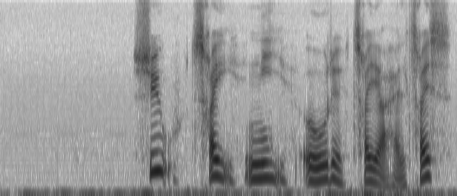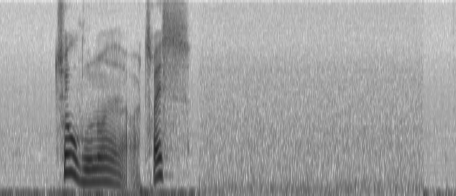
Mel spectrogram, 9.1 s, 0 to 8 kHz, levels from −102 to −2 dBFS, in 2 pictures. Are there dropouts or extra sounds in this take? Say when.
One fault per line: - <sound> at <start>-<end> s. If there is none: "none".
none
